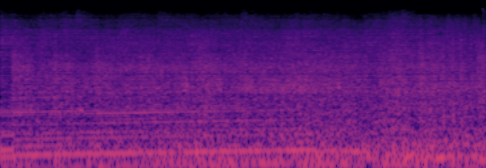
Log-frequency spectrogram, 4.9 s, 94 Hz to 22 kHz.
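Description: A Shelby sports car engine drones loudly and steadily at high speed, around 120 on the straight of a track, its low hum running unbroken under heavy wind and road roar, with no voices.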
